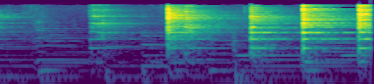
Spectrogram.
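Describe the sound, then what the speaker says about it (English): A spoon stirring a bowl of pineapple and melon fruit salad, giving several sharp clinks against the bowl, close and clear, with faint tonal sounds underneath and no talk. "give it a good stir"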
